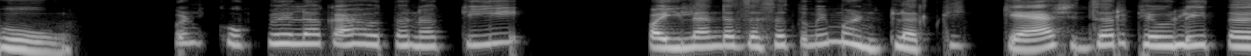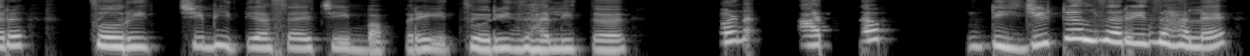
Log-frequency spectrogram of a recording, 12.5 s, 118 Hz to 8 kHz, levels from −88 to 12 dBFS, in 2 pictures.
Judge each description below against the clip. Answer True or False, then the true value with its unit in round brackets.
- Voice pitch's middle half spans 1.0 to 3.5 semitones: False (4.6 semitones)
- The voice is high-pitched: True (255 Hz)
